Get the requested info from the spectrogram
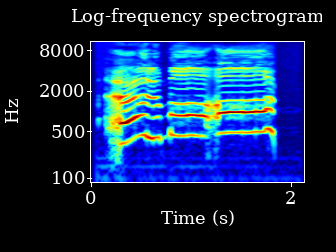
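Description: A woman's voice holding long wordless notes, three phrases of about half a second each at a high, nearly steady pitch, the last bending upward before it breaks off.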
